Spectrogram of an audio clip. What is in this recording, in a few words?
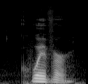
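"quiver", US English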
